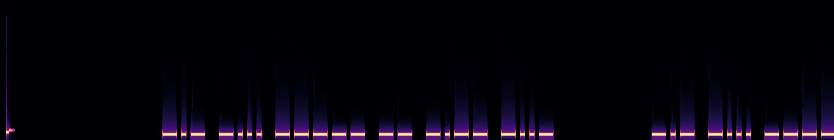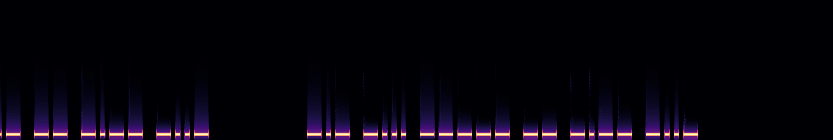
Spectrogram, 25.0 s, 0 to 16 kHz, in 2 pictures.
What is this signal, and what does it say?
Morse code, heard as a keyed tone, about 17 wpm, 700 Hz. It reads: KB0MYX KB0MYX KB0MYX
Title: USA Call Signs - 6 Characters - Repeated 3x - 17wpm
